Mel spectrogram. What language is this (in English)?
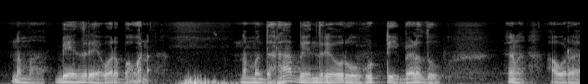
Kannada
